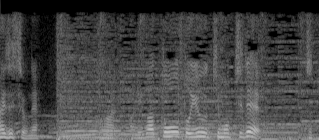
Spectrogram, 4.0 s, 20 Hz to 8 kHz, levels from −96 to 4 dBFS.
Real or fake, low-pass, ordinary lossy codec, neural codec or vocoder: real; 7.2 kHz; MP3, 48 kbps; none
